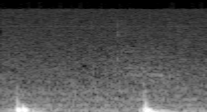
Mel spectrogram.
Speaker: wow I hear your heart he said excitedly it sounds like this blue ldub ldub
